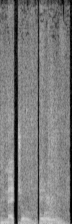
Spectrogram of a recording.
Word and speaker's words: Mejoberry: Not much in the way of marjoberry. Or mejoberry, as some might pronounce it.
